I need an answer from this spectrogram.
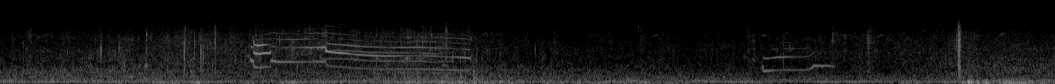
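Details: Stray cats at a cat gathering on a cat island greet a visitor with a chorus of cute meows: a cluster of overlapping harmonic, slightly falling meows, then a single shorter meow later, over a low outdoor rumble.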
